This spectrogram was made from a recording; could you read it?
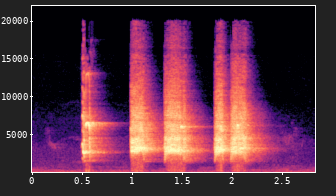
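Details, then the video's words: Black francolin, known locally as kala teetar, in Sindh, Pakistan: a loud harsh grating call of about five rasping notes in quick succession, the first longer, the rest in two close pairs, against a quiet background. "Kala Teetar"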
